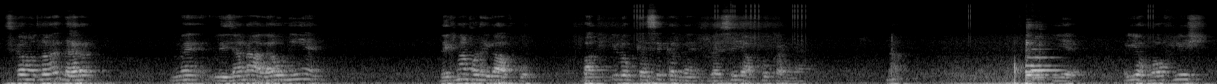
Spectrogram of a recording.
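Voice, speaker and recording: A man teaching a German lesson, explaining each German sentence slowly in Hindi. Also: sits high, warm tone, recorded from a distance, a little hiss or hum. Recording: echoey room, voice from off-mic.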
